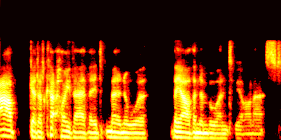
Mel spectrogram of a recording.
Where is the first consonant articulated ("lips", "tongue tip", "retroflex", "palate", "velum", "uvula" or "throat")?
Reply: velum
